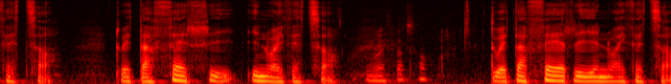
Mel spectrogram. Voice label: "fferru", Welsh

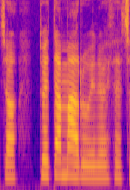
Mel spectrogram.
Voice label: "marw", Welsh

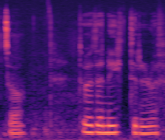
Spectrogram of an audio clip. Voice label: "neidr", Welsh

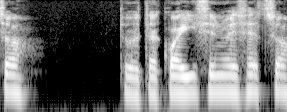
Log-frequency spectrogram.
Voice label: "gwaith" Welsh

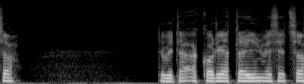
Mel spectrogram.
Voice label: "agoriadau", Welsh

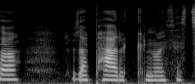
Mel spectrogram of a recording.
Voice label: "parc", Welsh

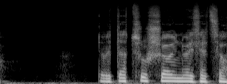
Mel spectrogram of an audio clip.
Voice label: "trwsio", Welsh

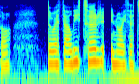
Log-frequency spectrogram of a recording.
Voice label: "litr" Welsh

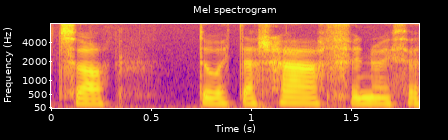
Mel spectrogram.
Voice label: "rhaff" Welsh

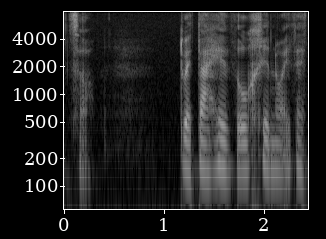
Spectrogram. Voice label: "heddwch", Welsh

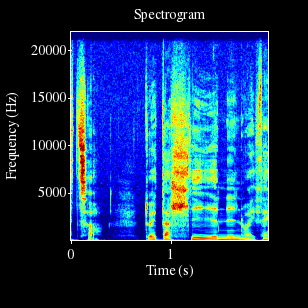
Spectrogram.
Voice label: "llun" Welsh

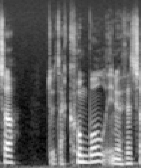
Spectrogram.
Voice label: "cwmwl" Welsh

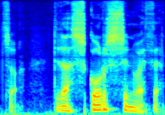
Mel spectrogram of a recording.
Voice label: "sgwrs" Welsh

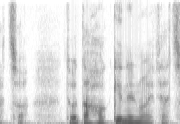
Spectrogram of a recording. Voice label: "hogyn" Welsh

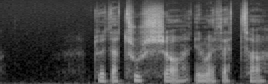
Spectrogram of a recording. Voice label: "trwsio" Welsh

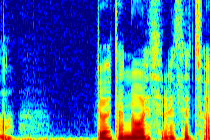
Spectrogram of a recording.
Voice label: "noeth" Welsh

